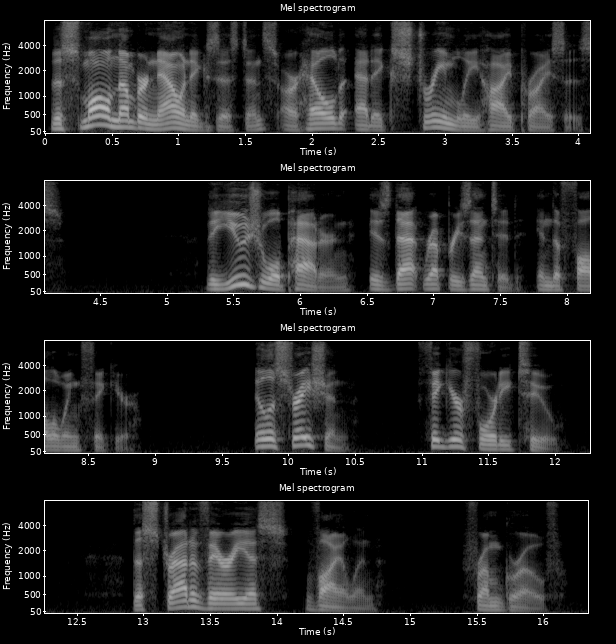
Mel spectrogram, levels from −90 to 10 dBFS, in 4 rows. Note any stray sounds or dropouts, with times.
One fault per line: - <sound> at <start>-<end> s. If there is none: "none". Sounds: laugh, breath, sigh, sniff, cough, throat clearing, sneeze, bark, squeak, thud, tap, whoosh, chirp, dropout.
none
